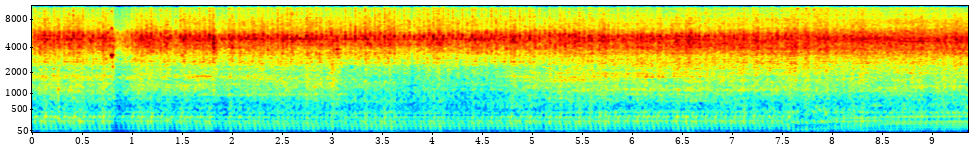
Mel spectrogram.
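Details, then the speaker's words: Sears SS16 with an Onan twin after a Craftsman voltage regulator and fuel pump on the tank running old gas. A low, steady, even twin idle with no misses or knocks, which could go lower. It smokes a little under load, and the owner says it may need plugs or rings. "idle's nice and low it would idle lower if i turn the idle speed down a little"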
